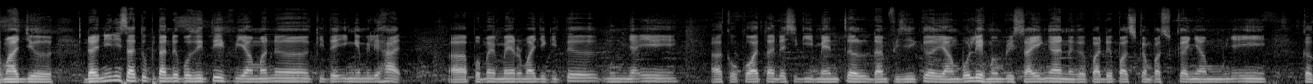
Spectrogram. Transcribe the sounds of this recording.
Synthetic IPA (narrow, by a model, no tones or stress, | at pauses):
əmad͡ʒə | daninĩsat̪upət̪andəpozit̪ifjaŋmanə̃kit̪əiŋɪnməliɦat̪̚ | ʔəpəmanmanrəmad͡ʒəkit̪əmə̃mpuɲãi | ʔəkəkuat̪andaɾisəɡimɛ̃nt̪əldanfizikəljaŋbolɛhmə̃mbəɾisaiŋãnkəpadəpasu̥kanpasu̥kanjaŋmə̃mpuɲãi | kə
